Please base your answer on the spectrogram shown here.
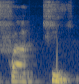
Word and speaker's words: Fakhi: The how it's pronounced, it's far key.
